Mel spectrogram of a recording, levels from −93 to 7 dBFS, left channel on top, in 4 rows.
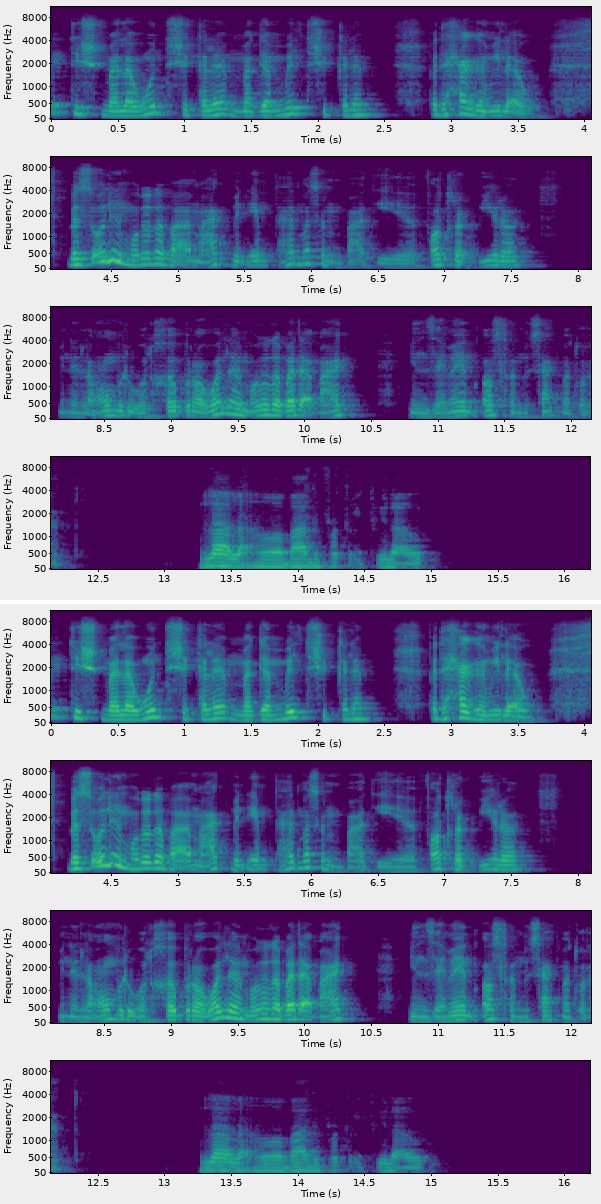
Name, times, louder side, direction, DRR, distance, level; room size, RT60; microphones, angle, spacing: voice 1, 0.0-7.6 8.2-10.3 10.8-12.2, right 4 dB, 80° right, 0.8 m, -31 dB
voice 2, 13.3-14.9, left 4 dB, 45° left, 0.6 m, -33 dB
18.0 x 8.3 x 2.3 m
head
